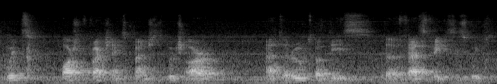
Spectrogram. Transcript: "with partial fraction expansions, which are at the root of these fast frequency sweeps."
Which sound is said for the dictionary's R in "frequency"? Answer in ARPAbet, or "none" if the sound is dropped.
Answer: none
